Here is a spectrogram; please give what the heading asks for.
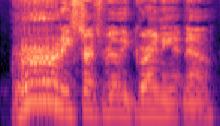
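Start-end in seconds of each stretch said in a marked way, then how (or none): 0.1-0.6 high loud revving rrrr; dad imitates son revving the chainsaw; chainsaw imitation. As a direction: imitate a chainsaw grinding hard.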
